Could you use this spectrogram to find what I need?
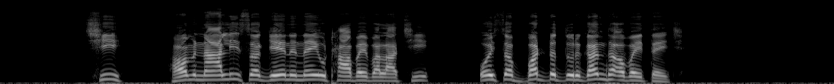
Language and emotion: Maithili, disgusted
